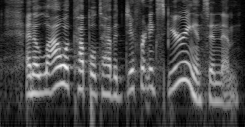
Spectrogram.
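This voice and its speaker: A woman talks at a fairly quick pace with ordinary pitch variation. The recording is very clean, with a silent background. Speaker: marriage and family therapist, relationship podcast co-host. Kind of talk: casual chat about relationships. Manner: fast talker.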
